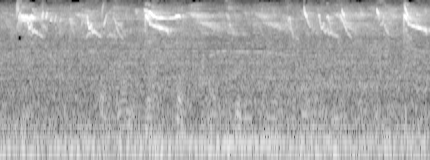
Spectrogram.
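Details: Short burst of white-eye song from a conditioning recording, with thin high chirps and quick falling whistles, some louder peaks at the start, middle and end, and a faint steady hum beneath.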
